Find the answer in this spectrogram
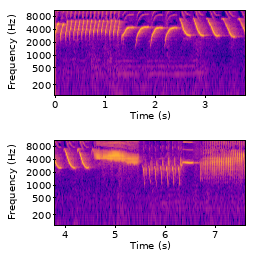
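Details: Very vocal canary, whose song is meant to teach young birds and arouse females for breeding, delivering a fast high trill, rows of looping downslurred whistles repeated about three per second, a rough buzz, a quick rattle, then a scratchy ending.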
